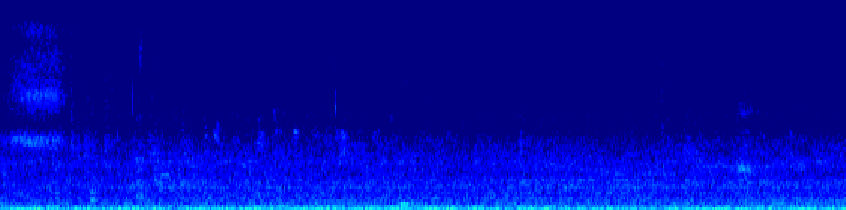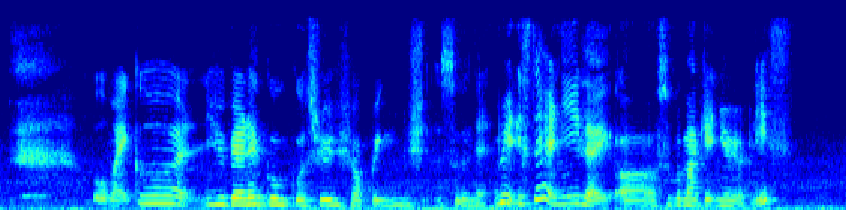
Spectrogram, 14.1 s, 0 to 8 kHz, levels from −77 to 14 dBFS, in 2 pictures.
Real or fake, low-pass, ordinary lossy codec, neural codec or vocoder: real; 7.2 kHz; MP3, 48 kbps; none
